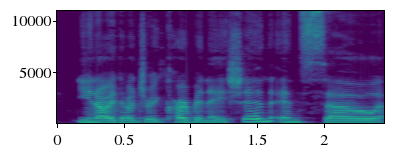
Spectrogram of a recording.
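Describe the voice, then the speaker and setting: A woman speaks with an American accent at a medium pitch and a moderate pace. Her intonation is lively, and the recording is very clean with a silent background. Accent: Texan accent, shows on certain words. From Texas. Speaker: podcast co-host. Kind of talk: casual chat.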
